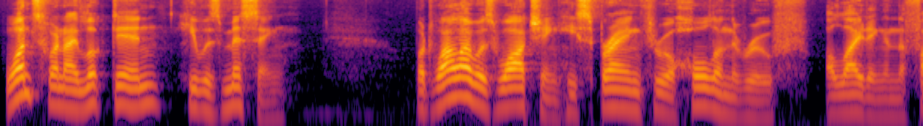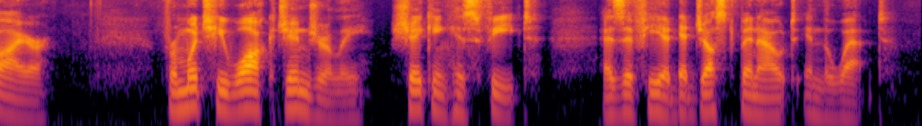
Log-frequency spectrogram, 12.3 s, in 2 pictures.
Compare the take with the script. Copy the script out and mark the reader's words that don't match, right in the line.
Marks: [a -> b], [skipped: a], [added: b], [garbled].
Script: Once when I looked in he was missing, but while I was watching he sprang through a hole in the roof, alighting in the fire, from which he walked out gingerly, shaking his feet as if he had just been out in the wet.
Once when I looked in he was missing, but while I was watching he sprang through a hole in the roof, alighting in the fire, from which he walked [skipped: out] gingerly, shaking his feet as if he had [added: had] just been out in the wet.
